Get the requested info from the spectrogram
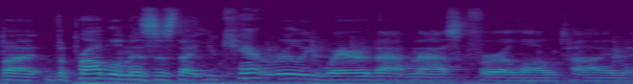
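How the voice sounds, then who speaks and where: At a fairly slow pace, a man talks with audible room echo around him. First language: not English. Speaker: plastic recycling workshop organizer. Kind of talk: online info session / tutorial. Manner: halting, with many fillers.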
